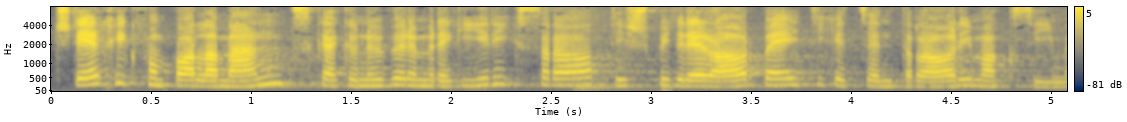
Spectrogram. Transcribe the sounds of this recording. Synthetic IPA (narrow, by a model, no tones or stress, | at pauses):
tʃtɛɾχikfɔmpɑɾlɑmæntɡ̥æɡənʏbəɾəmɾɛɡiəɾiksrɑːtɪʃb̥ɪdəɾɛɾɑːɾbɛɪtiɡət͡sɛnt̪ɾɑːlimɑksiːmə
